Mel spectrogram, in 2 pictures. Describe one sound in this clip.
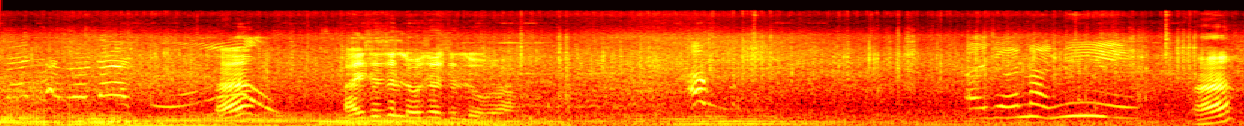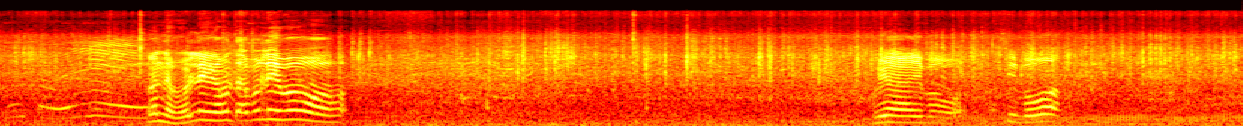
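A young girl chatters in a high voice.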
